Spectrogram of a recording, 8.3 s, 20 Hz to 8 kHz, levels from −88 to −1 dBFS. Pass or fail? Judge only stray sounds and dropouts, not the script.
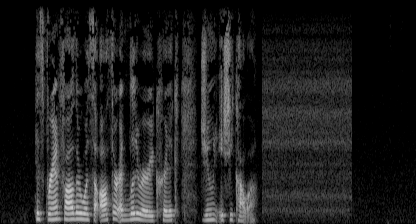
pass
